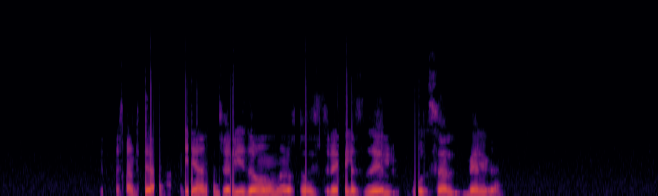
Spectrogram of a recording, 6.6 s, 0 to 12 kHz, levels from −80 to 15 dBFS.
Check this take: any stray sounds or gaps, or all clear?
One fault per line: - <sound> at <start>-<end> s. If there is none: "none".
none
